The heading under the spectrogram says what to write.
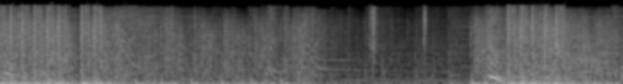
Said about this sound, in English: I just fucking shot him in the head by accident.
